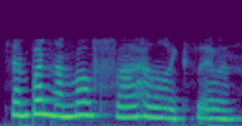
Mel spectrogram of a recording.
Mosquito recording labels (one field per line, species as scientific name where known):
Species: no mosquito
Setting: cup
